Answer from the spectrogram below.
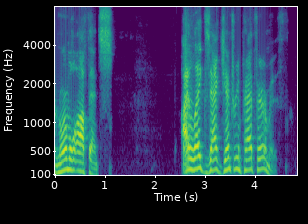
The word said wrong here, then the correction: Freiermuth: I, I, I, butchered his name, Freiermuth. – There, there, I got it right.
